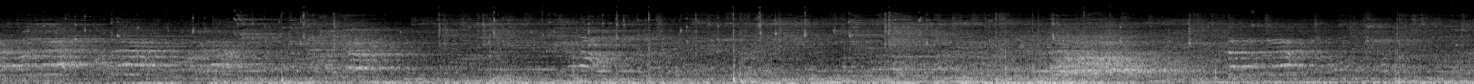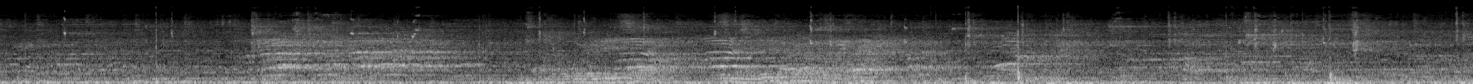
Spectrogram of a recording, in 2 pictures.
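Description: Live sound of an indoor futsal game in a large, echoing hall: players' shouts and calls over a crowd's voices, with sharp thuds of the ball being kicked and striking the hard wooden court.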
